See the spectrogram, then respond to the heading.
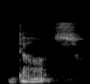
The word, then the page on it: darts: British English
